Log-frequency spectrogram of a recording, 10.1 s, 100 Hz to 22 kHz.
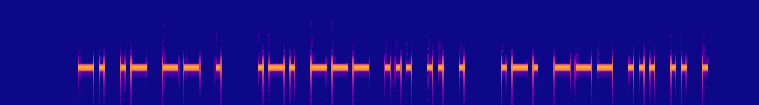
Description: Morse code, heard as a keyed tone, about 17 wpm, 700 Hz. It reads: NAME ROSIE ROSIE
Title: K1USN SST QSO Practice 17wpm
